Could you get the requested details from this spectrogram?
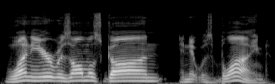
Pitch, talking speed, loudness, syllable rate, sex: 145 Hz, 195 wpm, -16 LUFS, 4.5 syllables/s, male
